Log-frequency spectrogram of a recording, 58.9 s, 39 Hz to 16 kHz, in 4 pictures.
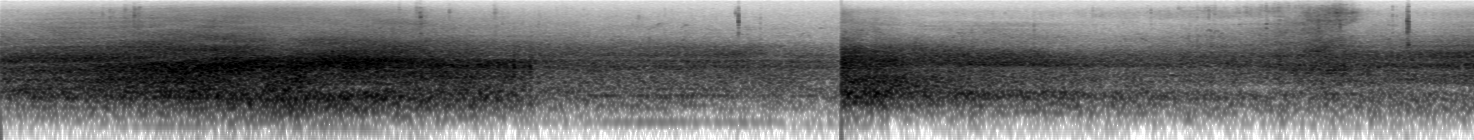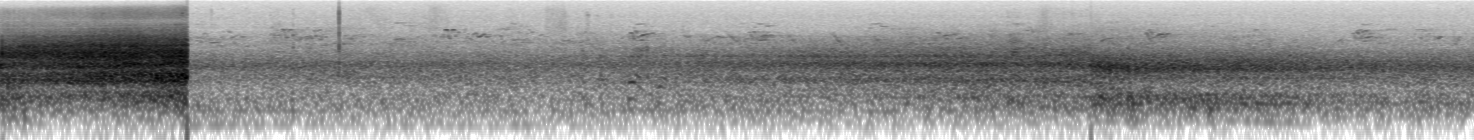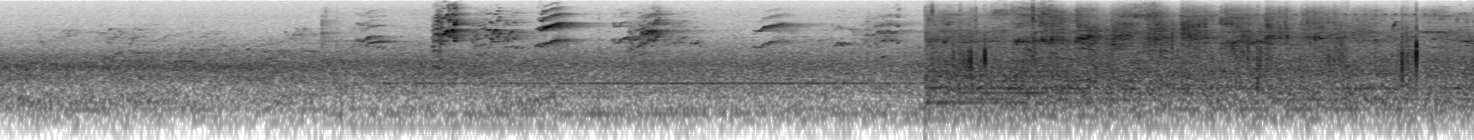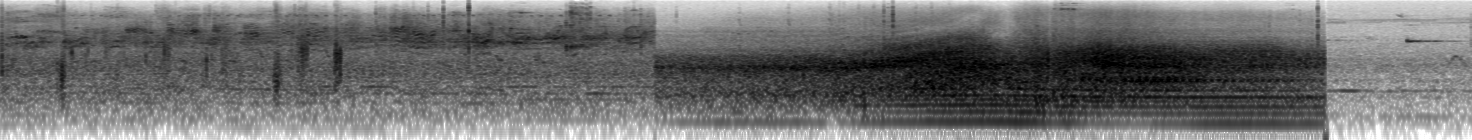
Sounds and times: Bird: 30.2 - 50.8.

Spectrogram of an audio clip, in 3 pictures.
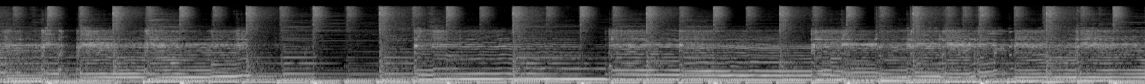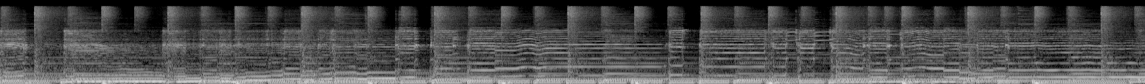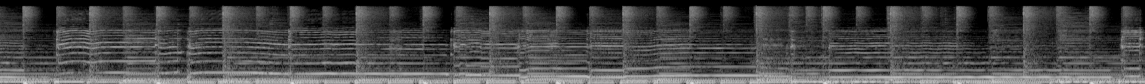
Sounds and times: Rock music: 0.0 - 34.3.

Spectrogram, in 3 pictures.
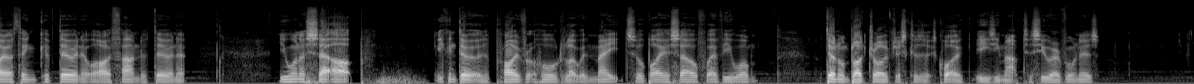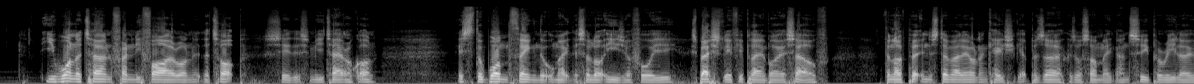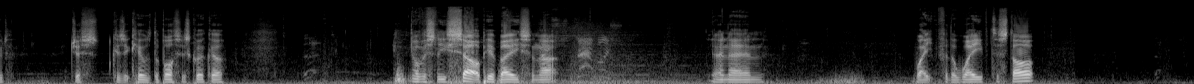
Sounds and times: Speech: 0.0 - 1.9, 2.8 - 3.6, 4.4 - 7.6, 8.2 - 11.0, 12.2 - 15.7, 16.5 - 20.2, 20.8 - 24.0, 24.6 - 26.2, 27.8 - 30.2, 31.0 - 31.6, 33.0 - 34.3.

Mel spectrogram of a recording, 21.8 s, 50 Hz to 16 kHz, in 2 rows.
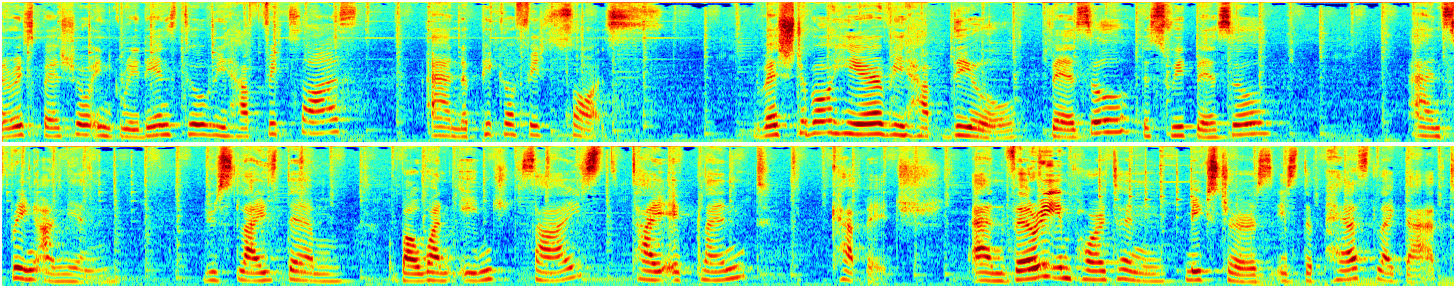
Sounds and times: Speech: 0.0 - 4.8, 5.6 - 9.6, 10.6 - 11.7, 12.4 - 21.7
Music: 0.0 - 21.7.

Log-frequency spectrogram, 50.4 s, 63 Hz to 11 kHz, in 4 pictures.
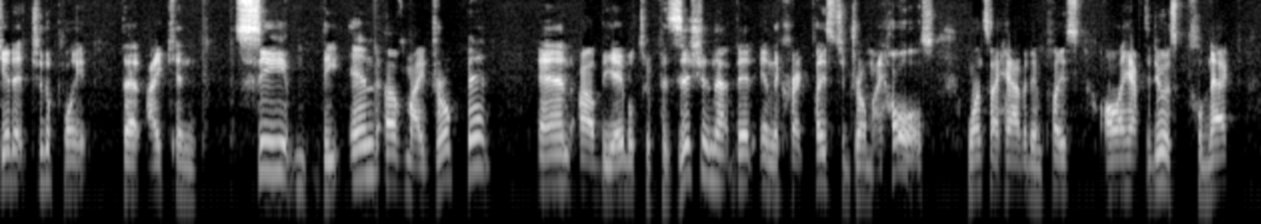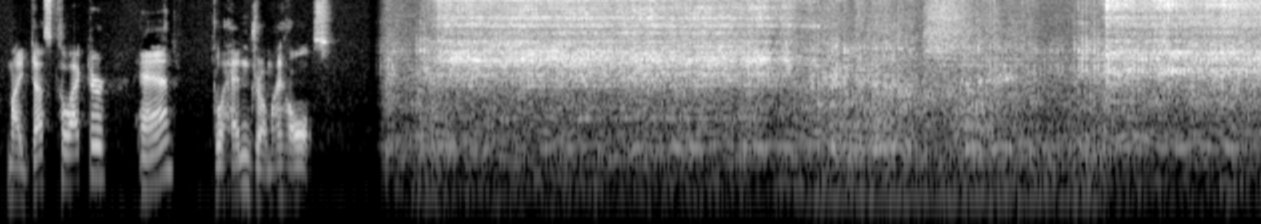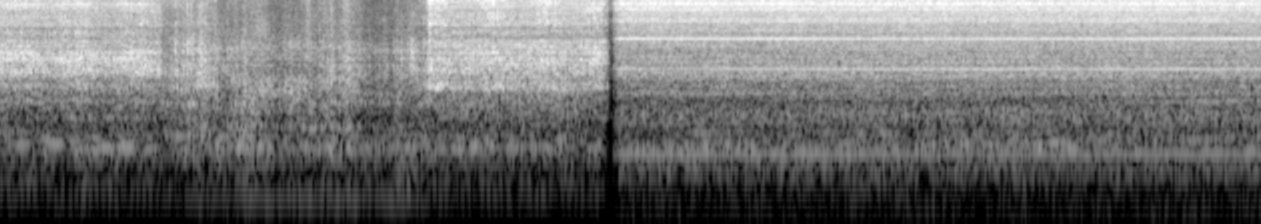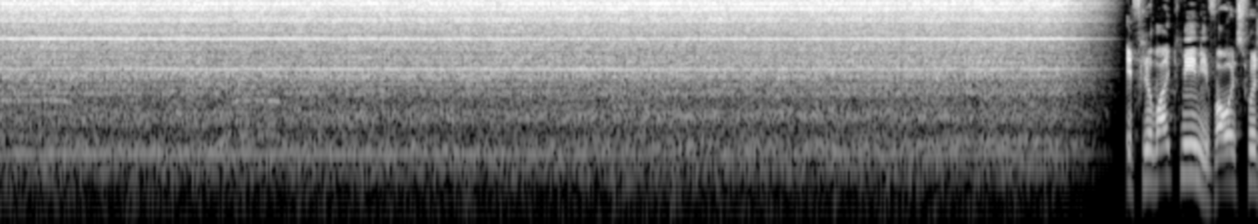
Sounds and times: Drill: 16.4 - 49.0.

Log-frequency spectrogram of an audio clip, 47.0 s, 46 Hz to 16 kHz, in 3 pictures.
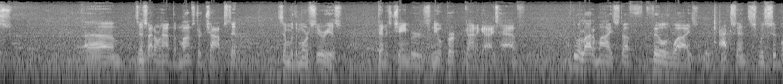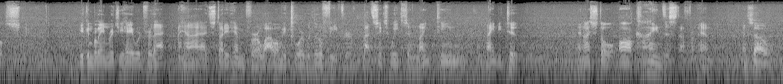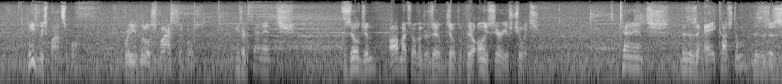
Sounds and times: Speech: 0.0 - 0.8, 1.5 - 10.5, 11.4 - 16.2, 17.2 - 26.1, 27.2 - 31.2, 31.8 - 35.4, 36.0 - 37.3, 38.2 - 42.2, 43.6 - 46.9.

